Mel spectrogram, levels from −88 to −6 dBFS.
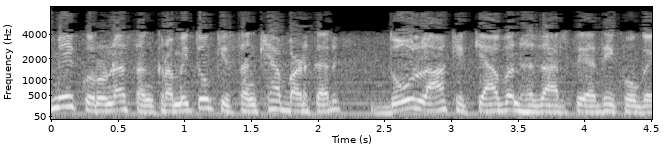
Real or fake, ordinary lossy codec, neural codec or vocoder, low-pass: real; none; none; none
